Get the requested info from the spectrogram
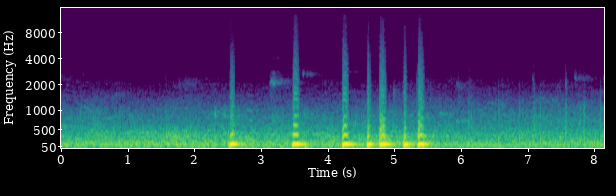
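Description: Seven sharp, heavy thumps in an irregular run over about three seconds, the last ones coming quickly one after another, over a steady background hiss.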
